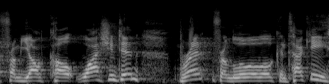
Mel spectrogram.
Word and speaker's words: Louisville: Brent from Louisville, Kentucky. See how I said Louisville? That's how you say it.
